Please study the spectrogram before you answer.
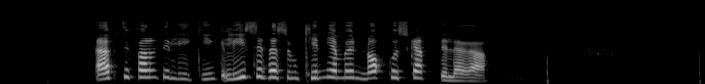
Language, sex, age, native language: Icelandic, male, 11, Icelandic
